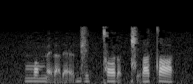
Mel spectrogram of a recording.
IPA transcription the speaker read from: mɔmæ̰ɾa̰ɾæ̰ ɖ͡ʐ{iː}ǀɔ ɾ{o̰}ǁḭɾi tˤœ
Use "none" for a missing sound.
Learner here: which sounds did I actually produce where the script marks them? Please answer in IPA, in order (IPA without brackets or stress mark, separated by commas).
i, ɔ̰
